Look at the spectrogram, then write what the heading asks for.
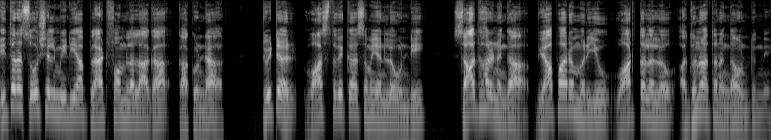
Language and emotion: Telugu, neutral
